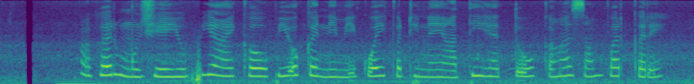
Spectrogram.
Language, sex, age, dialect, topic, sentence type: Hindi, female, 18-24, Marwari Dhudhari, banking, question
